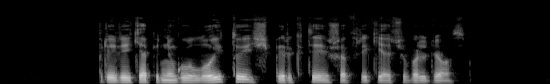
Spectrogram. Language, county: Lithuanian, Kaunas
